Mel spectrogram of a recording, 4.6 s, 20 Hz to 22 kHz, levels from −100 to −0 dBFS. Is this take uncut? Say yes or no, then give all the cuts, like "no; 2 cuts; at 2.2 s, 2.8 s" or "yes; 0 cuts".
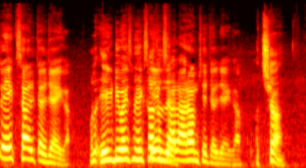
yes; 0 cuts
